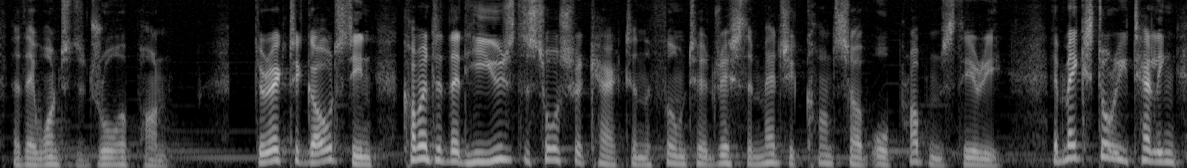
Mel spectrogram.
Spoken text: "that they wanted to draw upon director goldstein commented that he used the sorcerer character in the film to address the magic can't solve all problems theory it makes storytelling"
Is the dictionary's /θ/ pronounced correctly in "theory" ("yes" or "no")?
yes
